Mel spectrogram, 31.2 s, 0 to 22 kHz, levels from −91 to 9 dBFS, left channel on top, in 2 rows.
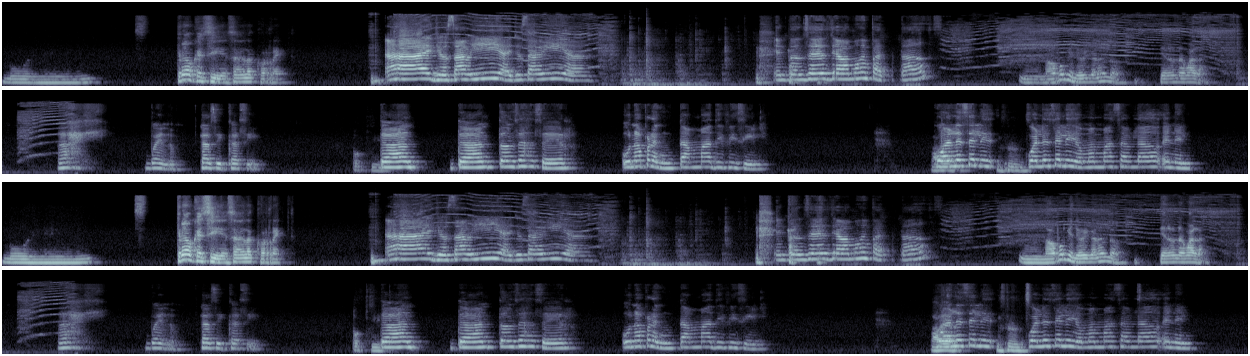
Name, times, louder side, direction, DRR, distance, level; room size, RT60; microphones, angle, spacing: voice 1, 0.0-1.1 1.7-1.8 2.2-3.5 4.6-4.8 9.4-9.9 12.7-14.1 14.5-15.1 20.0-20.3 27.2-27.5 28.0-28.4, right 6 dB, 70° right, 0.4 m, -23 dB
sound 1, 4.6-16.5, left 3 dB, 30° left, 1.0 m, -43 dB
voice 2, 4.8-7.4 9.6-11.6 16.3-16.8 17.4-17.8 18.1-18.8 20.3-20.8 21.3-22.7 23.3-25.1 27.2-27.9 28.4-30.4, left 3 dB, 75° left, 0.7 m, -22 dB
3.5 x 3.0 x 3.7 m
head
